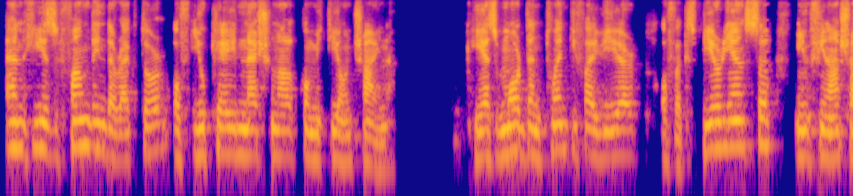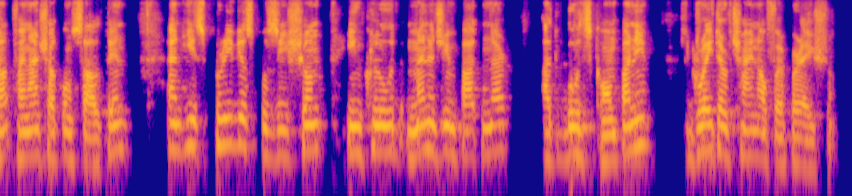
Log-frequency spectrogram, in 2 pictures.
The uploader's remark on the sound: This public talk was conducted online via Zoom on Tuesday, 7 June 2022, from 5.00 pm to 6.30 pm (SGT).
